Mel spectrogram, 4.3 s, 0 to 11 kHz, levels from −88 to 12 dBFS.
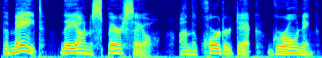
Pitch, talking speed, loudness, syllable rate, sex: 190 Hz, 155 wpm, -19 LUFS, 4.4 syllables/s, female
